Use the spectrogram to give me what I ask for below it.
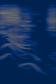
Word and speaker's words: Suge: Is that how you say his name is Suge? It's spelled Suge. – Yeah, Suge. – Yeah, like sugar. – Like sugar. Okay. – Yeah. Suge Knight. Yep.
